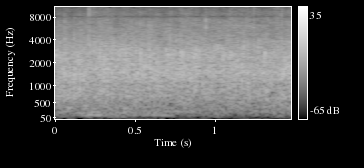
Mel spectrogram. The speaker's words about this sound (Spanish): ¿Por qué no le dan un fuerte aplauso a nuestro Dios? De verdad, vale la pena hacerlo.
